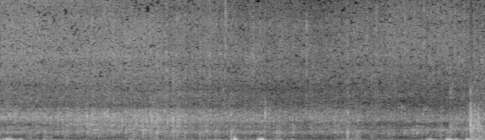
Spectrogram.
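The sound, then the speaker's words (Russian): Cream poured into a hot pan sizzles and crackles in a continuous frying hiss, with a few soft bumps and pops scattered through it and no talking. “Немножко понизить темп. И вот сейчас в этот момент добавляем сливки.”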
